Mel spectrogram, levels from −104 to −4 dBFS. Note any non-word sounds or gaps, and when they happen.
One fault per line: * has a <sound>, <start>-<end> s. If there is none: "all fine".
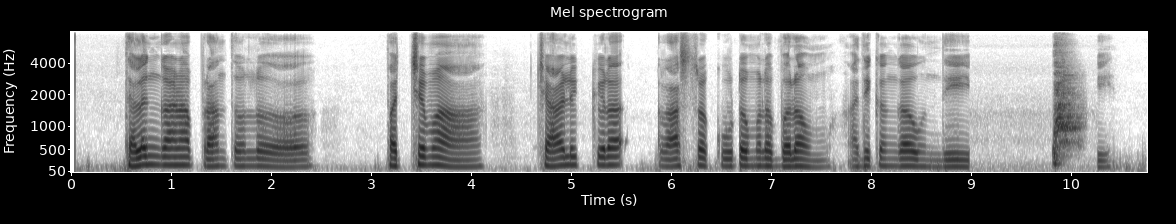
* has a bark, 9.8-10.2 s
